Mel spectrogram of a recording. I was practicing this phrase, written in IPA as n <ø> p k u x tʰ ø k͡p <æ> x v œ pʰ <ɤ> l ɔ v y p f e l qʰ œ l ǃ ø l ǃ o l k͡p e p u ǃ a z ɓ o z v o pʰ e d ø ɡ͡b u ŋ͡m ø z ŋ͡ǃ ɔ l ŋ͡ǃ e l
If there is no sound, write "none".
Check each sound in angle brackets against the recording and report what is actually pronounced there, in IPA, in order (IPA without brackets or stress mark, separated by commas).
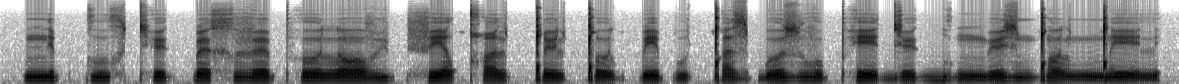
e, œ, o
